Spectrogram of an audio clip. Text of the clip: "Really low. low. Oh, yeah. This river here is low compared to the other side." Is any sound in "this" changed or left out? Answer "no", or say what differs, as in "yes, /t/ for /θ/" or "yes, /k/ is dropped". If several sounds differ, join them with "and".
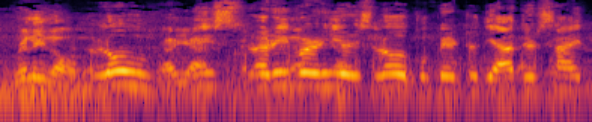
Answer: yes, /s/ is dropped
